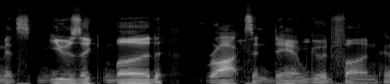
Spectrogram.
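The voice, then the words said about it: Imitates another person's voice. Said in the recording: “very good Sam Elliott impression”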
